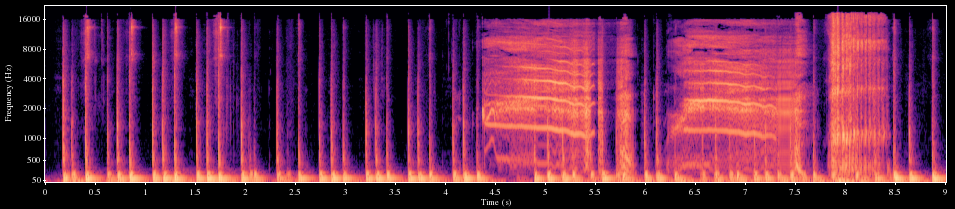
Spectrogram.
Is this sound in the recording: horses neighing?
yes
